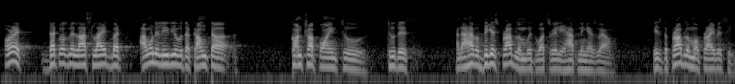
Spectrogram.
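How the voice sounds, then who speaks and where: A man's voice: medium pitch, moderate pace, dull audio. Guy in his 50s giving a conference talk, blunt and emphatic, big hall echo. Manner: direct, emphatic, gesturing while talking. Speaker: conference speaker. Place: large conference hall stage. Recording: long hall reverb.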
